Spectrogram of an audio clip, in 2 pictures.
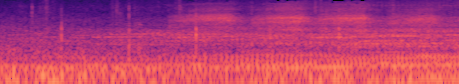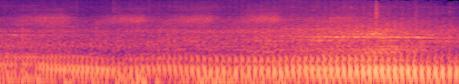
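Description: A motor vehicle's engine grows steadily louder as it approaches and passes close by, loudest about six seconds in.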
